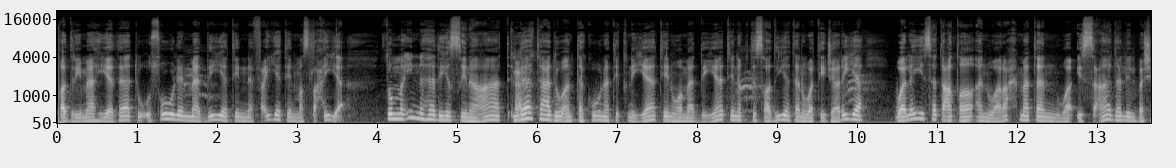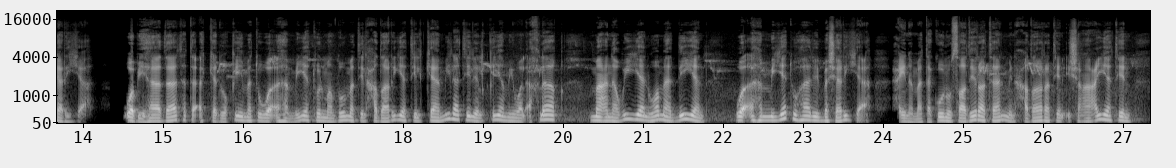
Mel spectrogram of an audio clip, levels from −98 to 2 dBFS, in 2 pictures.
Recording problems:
animal sounds; noticeable; throughout; 15 dB below the speech

